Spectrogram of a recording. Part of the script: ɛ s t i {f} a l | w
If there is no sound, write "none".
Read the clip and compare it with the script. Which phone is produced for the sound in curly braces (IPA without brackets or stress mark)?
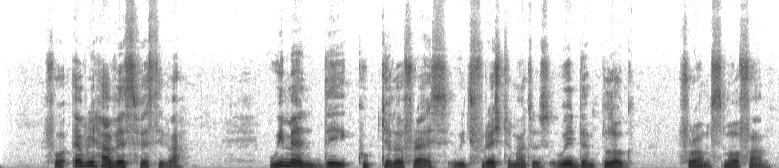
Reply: v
